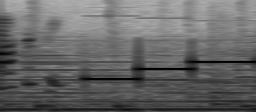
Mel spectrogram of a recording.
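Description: Phone keypad dialing tones on a call that won't go through: a few steady beeps step upward in pitch one after another, loud and close, with a faint voice in the background.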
